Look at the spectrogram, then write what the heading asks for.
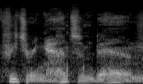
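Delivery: dramatic, epic movie trailer announcer voice. Announcing the featured names: movie-trailer voice. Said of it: "I'll do the movie trailer voice".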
